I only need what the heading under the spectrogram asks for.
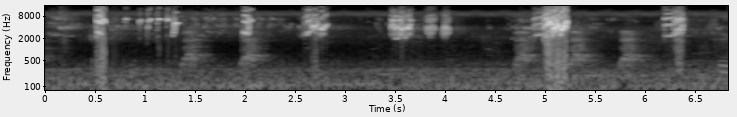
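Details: Lovebird at a bird-singing contest, drawing attention: bursts of shrill, buzzy chattering notes, some in rapid trills, separated by short pauses, with low crowd noise underneath.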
